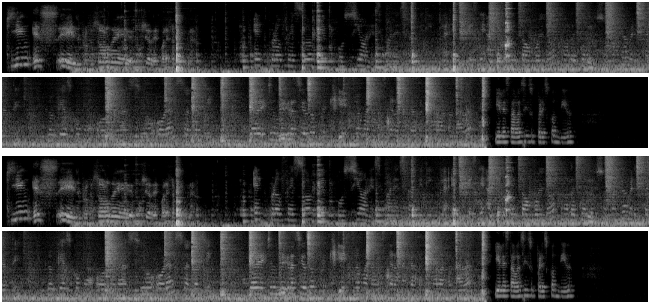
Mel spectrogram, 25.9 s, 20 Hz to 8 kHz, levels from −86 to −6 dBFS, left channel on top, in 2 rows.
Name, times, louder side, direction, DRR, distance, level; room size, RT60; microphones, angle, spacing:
voice 1, 0.1-3.9 11.7-11.9 18.5-18.8, right 1 dB, ahead, 1.0 m, -43 dB
sound 1, 1.4-10.5, left 1 dB, 35° left, 0.6 m, -39 dB
voice 2, 5.0-13.3 13.8-17.1 17.9-24.4, right 3 dB, 80° right, 1.0 m, -47 dB
sound 2, 7.6-22.6, right 2 dB, 30° right, 0.8 m, -36 dB
2.7 x 2.5 x 2.9 m
head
